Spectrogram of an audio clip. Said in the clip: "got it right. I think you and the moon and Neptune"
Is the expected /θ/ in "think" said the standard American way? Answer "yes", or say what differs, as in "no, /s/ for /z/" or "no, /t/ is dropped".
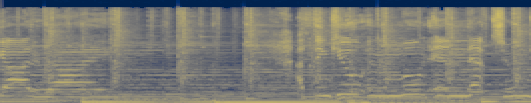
yes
